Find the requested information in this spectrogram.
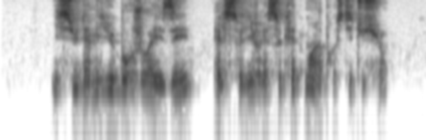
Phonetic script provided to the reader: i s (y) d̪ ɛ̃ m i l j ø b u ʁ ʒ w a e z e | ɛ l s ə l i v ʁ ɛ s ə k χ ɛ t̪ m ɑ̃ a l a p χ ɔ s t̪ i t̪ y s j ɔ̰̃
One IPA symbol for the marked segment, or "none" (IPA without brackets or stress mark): y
